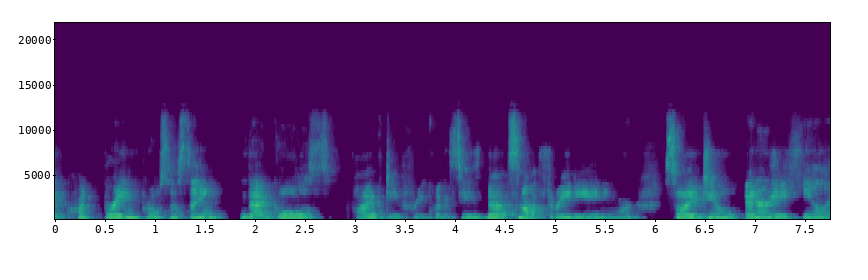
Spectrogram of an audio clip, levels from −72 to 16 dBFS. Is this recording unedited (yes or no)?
yes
